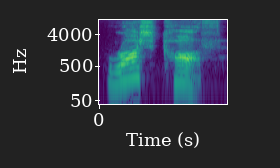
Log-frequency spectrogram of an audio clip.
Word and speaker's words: Roskopf: we're visiting with Kurt Ross cof so the p is silent that's all I have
